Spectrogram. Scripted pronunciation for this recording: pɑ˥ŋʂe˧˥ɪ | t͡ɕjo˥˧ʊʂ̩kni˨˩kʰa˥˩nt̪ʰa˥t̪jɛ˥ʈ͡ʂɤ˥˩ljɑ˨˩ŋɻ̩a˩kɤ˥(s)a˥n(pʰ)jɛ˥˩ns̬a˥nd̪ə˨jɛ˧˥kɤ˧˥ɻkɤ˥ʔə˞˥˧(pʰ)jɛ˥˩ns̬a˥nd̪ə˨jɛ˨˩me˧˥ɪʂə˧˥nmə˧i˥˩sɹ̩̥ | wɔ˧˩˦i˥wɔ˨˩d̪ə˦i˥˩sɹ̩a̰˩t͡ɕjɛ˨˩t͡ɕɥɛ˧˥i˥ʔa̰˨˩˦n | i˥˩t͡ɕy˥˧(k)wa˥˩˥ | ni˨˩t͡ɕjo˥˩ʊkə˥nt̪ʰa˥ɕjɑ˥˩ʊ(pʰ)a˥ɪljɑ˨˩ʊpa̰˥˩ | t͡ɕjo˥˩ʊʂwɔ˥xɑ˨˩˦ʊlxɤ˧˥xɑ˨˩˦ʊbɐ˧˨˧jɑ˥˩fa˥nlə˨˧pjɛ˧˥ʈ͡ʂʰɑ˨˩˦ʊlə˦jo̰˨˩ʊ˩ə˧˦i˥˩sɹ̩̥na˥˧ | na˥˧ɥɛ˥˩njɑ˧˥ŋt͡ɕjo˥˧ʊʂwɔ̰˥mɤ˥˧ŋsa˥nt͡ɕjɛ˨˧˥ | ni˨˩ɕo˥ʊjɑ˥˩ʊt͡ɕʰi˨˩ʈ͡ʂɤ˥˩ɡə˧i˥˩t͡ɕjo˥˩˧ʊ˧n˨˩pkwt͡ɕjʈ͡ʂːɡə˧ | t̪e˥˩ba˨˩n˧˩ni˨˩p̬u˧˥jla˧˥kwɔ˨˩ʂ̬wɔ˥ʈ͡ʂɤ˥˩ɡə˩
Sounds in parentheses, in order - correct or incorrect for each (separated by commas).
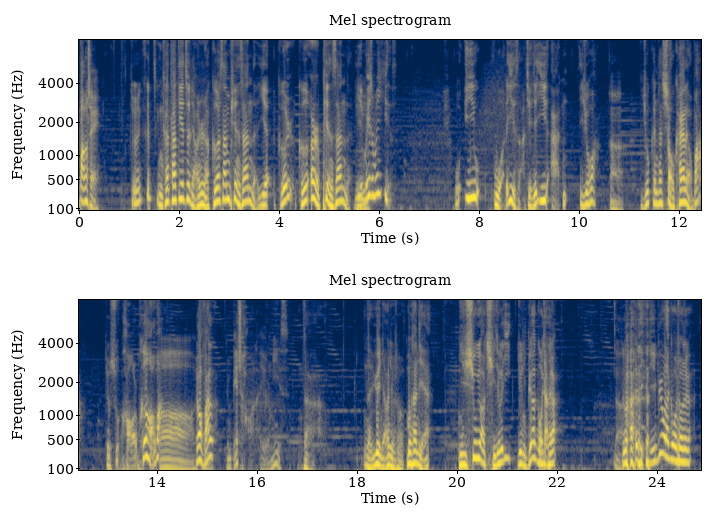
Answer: correct, correct, correct, incorrect, incorrect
